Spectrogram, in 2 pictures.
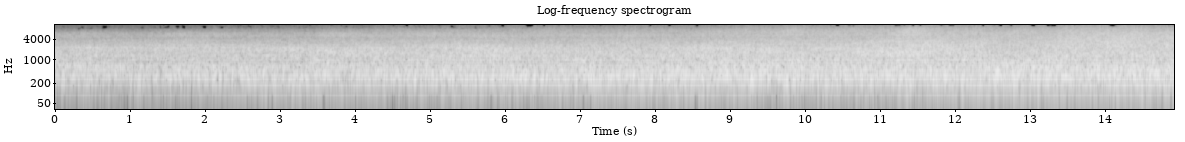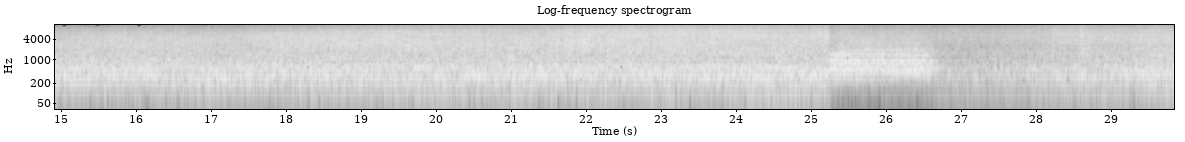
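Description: Diesel freight train passing close by: locomotive engines and wheels on the rails, a steady sound that slowly builds. About 25 seconds in, one multi-tone horn blast of just over a second.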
